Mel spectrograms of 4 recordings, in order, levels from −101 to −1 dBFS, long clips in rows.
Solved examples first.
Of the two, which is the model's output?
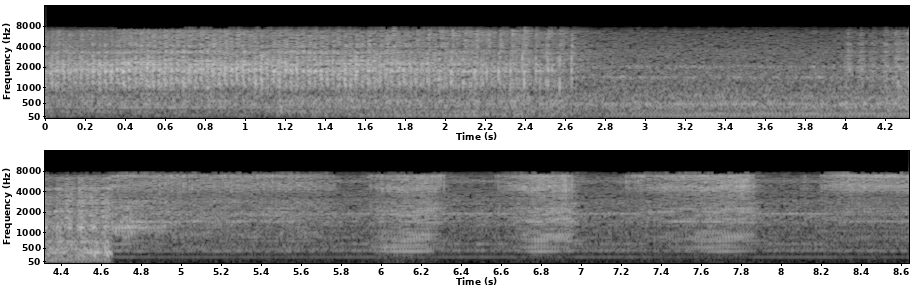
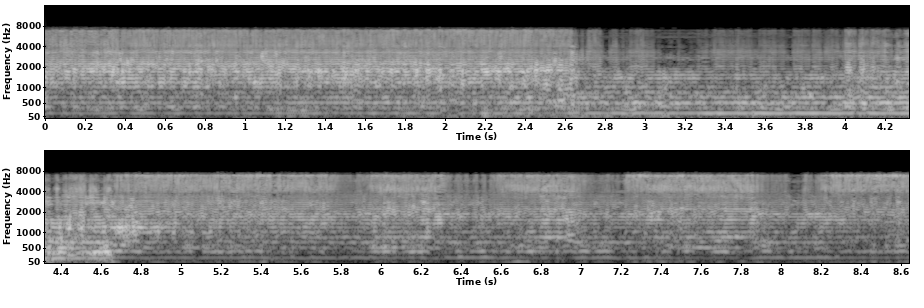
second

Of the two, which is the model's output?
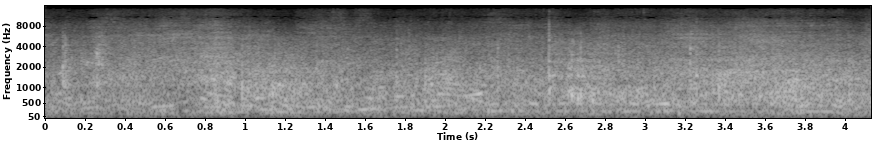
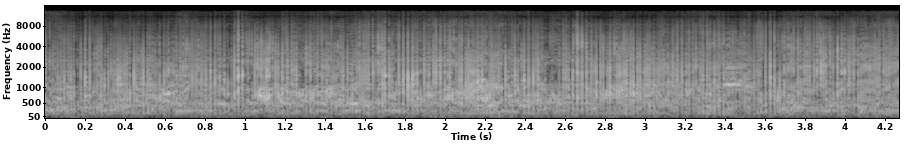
second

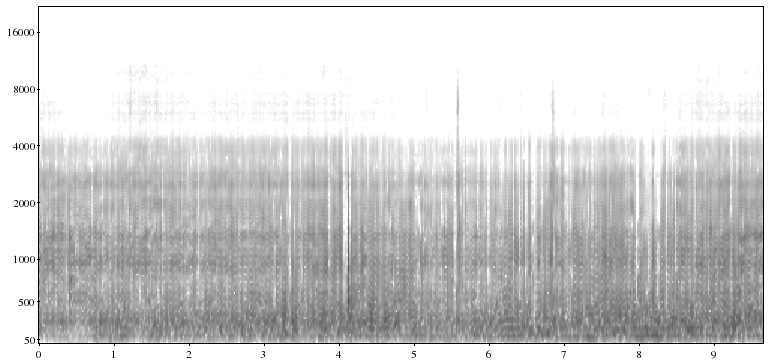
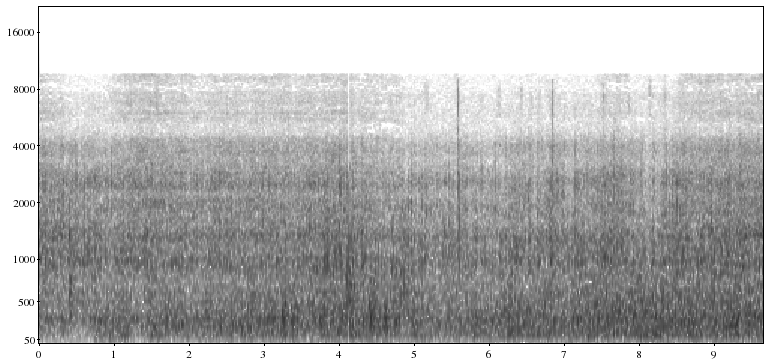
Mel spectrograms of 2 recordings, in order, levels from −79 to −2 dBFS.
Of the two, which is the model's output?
first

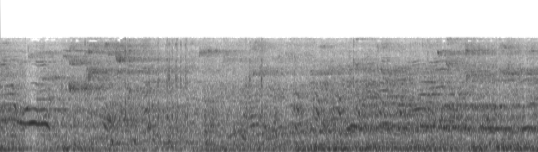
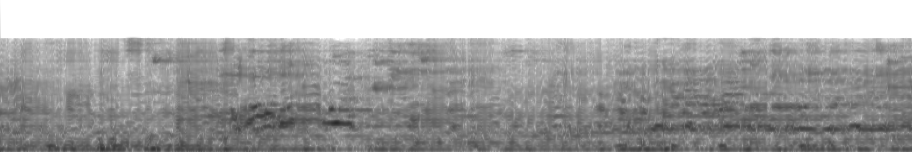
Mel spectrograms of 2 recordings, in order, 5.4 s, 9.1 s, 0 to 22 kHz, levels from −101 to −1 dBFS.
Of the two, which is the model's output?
second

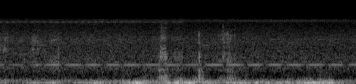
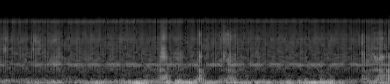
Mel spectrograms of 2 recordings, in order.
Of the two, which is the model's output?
second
